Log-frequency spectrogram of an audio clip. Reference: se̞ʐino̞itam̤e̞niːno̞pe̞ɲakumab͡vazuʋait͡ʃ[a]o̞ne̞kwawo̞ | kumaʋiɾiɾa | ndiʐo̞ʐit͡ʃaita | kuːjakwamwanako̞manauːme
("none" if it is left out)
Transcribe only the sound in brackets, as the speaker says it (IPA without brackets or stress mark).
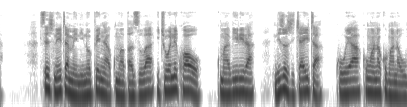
i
